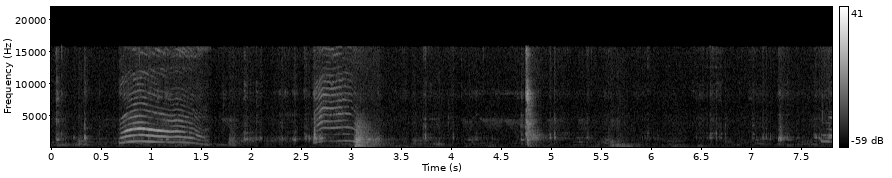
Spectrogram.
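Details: Two loud kitten mews, each arched and strongly harmonic, come close together near the start, followed by clicks, a sharp knock and faint rustling.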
